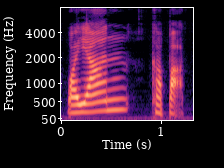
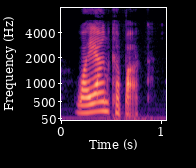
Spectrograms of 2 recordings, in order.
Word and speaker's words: Huayna Capac: So let's talk about the supposed last Inca, Waya, uh, oh my god, I can never say his name, but it's um, Huayna Capac. Huayna Capac.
